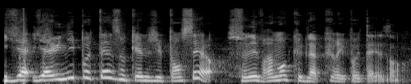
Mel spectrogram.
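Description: A man's voice: high-pitched, sing-song, quick pace, a little mellow. A man arguing through hypotheses in a casual panel discussion. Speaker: motorsport talk show panellist.

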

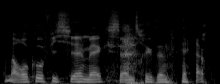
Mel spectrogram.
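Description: A man's voice: mid-range voice, a little fast. A young man co-hosting a podcast in casual chat, full of crude slang and frequent laughter. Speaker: podcast co-host.

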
